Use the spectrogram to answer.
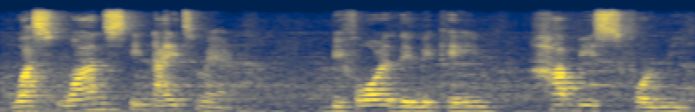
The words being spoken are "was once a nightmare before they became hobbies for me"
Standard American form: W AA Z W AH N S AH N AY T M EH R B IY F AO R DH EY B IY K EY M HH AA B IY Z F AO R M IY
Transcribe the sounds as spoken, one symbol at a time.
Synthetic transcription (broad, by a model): W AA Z W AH N S AH N AY T M EH R B IY F AO R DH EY B IY K EY M HH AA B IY S F AO R M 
